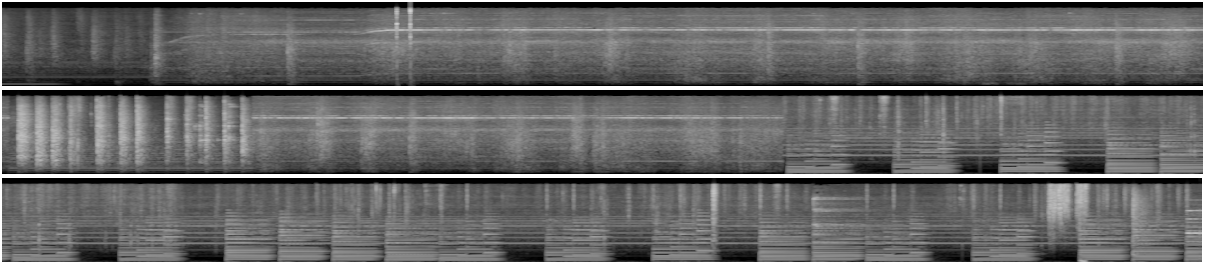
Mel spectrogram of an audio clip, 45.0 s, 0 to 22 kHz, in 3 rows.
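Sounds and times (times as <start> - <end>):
vacuum cleaner motor whine: 0.0 - 45.0.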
